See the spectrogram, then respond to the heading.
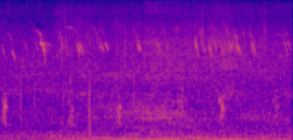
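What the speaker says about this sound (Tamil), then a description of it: "கோழியெல்லாம் பெரிய கோழி அங்கே பாருடா, சேவல் சாப்பிட்டுட்டு இருக்கு." Chickens and a rooster clucking together at a home farm, a steady murmur of soft clucks over a continuous low background rumble, fairly close and moderately loud.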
